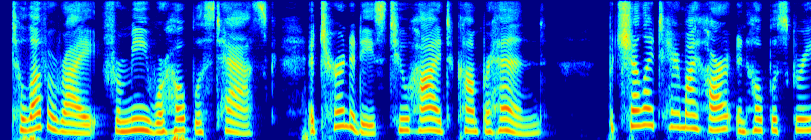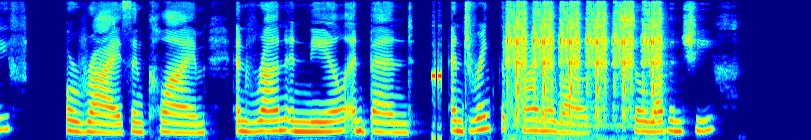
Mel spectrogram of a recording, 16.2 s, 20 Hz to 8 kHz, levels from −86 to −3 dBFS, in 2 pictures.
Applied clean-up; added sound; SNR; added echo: classical method log-MMSE.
